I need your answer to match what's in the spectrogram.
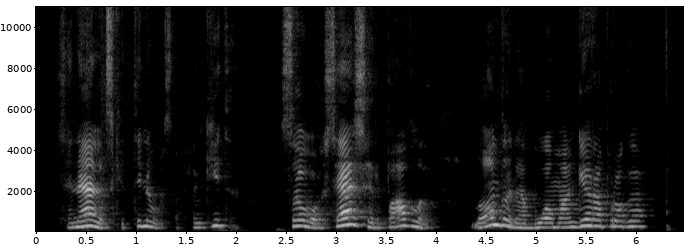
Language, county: Lithuanian, Vilnius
